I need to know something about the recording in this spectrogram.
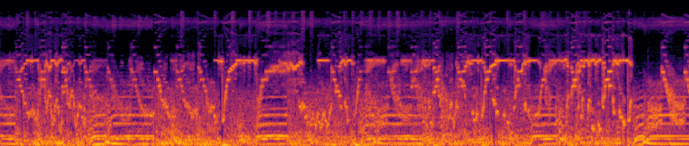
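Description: Ciat-Lonbarde Plumbutter analog synthesizer playing live electronic noise music. Many quick chirps fall in pitch, a pitched tone comes back about every second and a half, and a steady low drone runs underneath.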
